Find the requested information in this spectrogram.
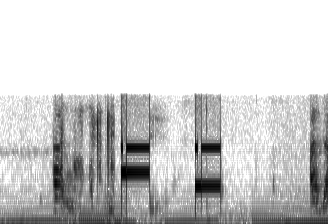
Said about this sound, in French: Composez le code, s'il vous plaît. Maintenant, là.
